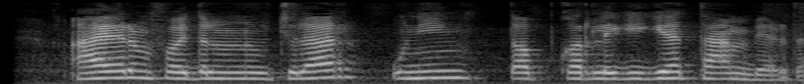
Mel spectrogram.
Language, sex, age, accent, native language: Uzbek, female, 18-24, Surxondaryo, Uzbek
